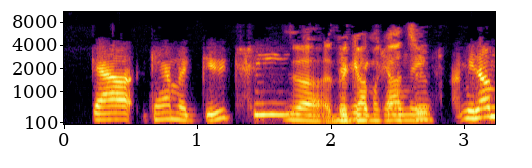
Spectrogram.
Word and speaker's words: Gamakatsu: Gamakatsu.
